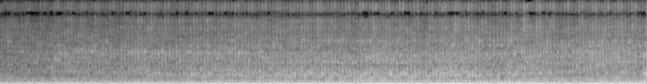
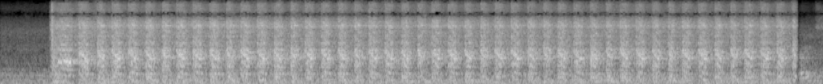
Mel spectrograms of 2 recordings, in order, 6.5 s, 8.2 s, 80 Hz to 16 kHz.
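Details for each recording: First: 1999 Subaru Legacy 2.2 engine swapped into a VW bus, started the day after its first run with the fuel pump cycling and no coolant: a deep, smooth, rock-steady idle with an even low rumble and no knocks or misses, a normal idle. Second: Subaru 2.2 engine with 1999 Legacy computer in a VW bus, previously fully disassembled, fuel rails dry: steady starter cranking at about three turns a second for seven seconds that never catches. Crank, no start from no fuel; spark and fuel being checked.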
